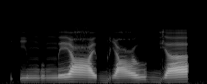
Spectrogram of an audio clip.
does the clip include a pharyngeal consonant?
yes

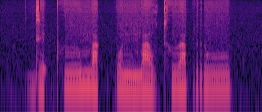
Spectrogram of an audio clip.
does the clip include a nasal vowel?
no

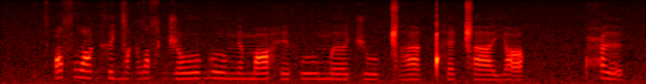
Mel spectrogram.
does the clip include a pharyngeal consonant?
yes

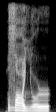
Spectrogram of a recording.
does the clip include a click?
no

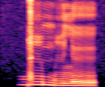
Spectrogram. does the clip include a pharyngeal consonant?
no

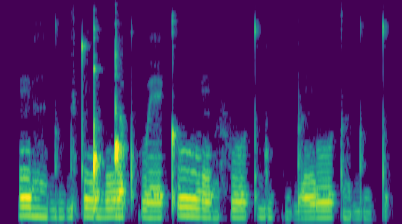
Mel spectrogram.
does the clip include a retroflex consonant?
no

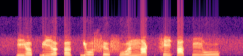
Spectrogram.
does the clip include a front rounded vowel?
no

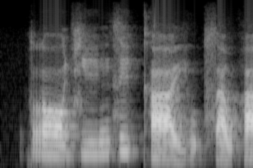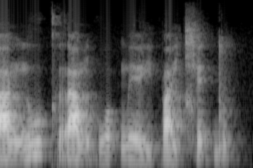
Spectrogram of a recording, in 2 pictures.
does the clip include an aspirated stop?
yes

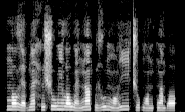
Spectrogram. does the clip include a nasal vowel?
yes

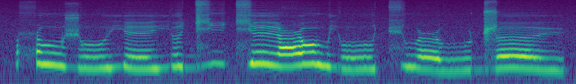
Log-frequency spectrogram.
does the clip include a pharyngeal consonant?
yes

